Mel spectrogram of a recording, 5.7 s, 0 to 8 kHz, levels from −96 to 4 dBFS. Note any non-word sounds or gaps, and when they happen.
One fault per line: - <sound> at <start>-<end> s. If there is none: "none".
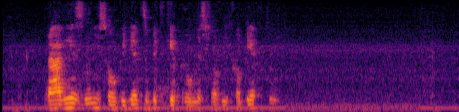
none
